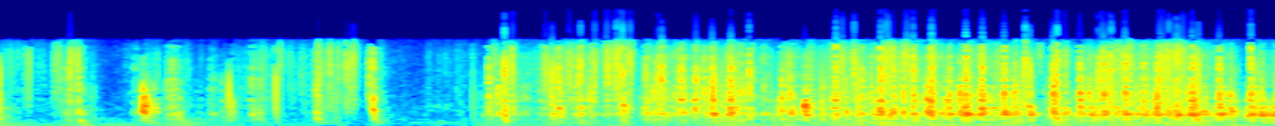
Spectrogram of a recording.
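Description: Typewriter keys clatter up close, starting with a few scattered strikes and then settling into a fast, steady burst of dense clacking that continues to the end, with no one speaking.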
